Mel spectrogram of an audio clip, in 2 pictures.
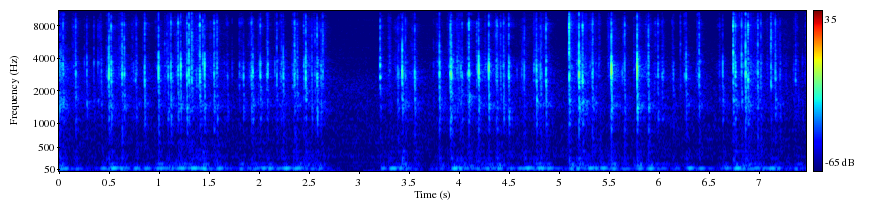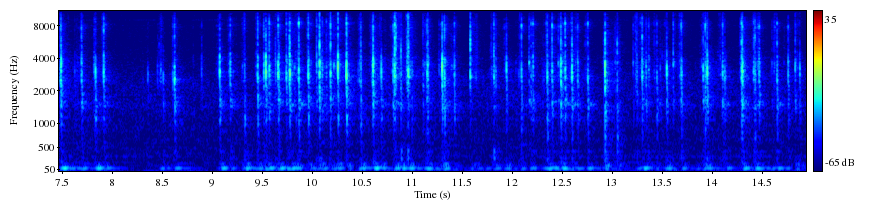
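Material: Plastic.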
